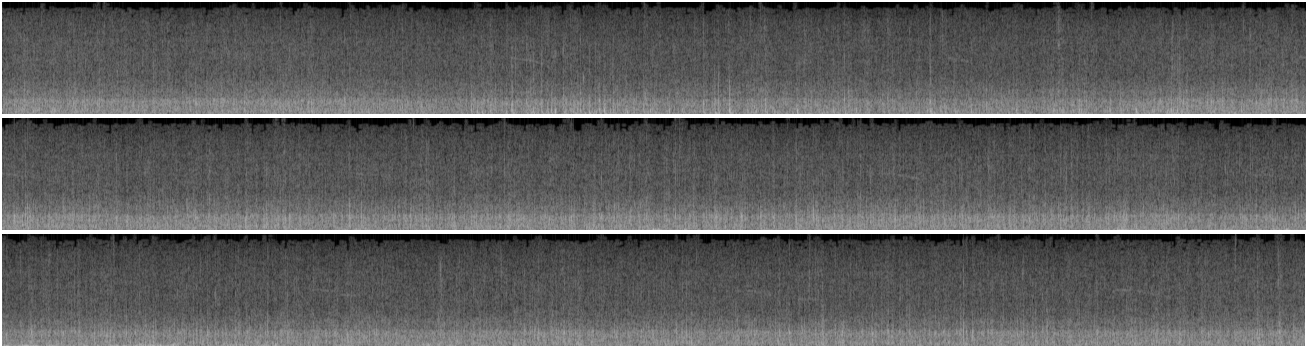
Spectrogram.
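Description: Rain falling steadily, a dense patter of drops on surfaces.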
